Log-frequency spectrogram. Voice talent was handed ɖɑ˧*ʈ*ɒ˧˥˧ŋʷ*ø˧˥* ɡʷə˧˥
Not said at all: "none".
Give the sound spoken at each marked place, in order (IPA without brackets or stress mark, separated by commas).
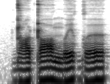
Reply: ʈ, e˧˥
